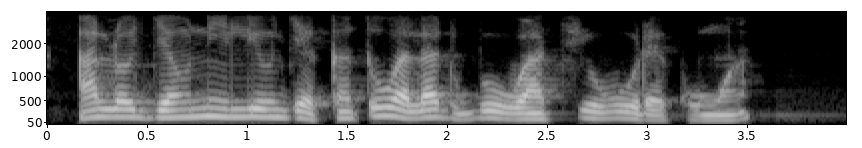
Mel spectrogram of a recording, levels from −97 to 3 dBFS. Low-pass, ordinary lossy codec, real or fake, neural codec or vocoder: 3.6 kHz; none; real; none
